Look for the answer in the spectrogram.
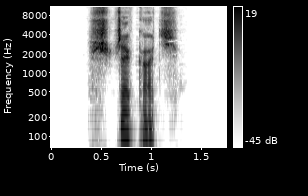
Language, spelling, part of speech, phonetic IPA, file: Polish, szczekać, verb, [ˈʃt͡ʃɛkat͡ɕ], Pl-szczekać.ogg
